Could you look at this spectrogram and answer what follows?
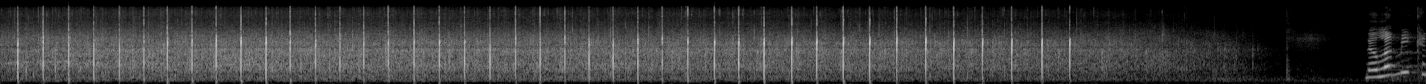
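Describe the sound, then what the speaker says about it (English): Graduation convocation applause at Victoria College, a steady wash of clapping from a large crowd with a few sharp, regular claps cutting through, fading out before a brief sound at the end. "join me and the platform party in thanking them with a"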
